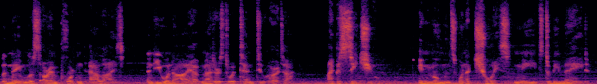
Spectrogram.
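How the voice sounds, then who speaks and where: Man acting a low, formal robot genius over loud music. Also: expressive, lightly acted. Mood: grave. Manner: formal, clipped announcements, measured. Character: formal, analytical male robot genius, courteous and grave. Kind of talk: video game story voice acting.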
